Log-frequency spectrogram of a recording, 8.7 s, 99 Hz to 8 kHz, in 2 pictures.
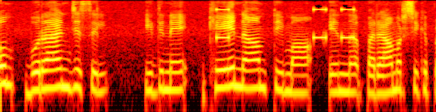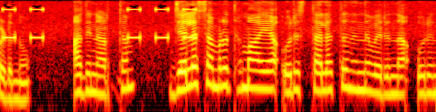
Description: Beep code, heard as beeps from a small speaker, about 1850 Hz, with speech in Malayalam. 1-2-2-3. In Phoenix BIOS tables: BIOS ROM checksum failure.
